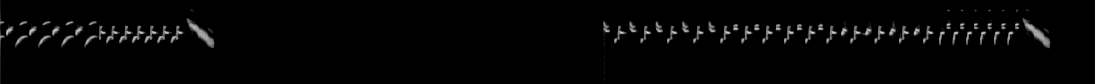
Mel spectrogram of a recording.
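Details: Goldfinch singing two bursts separated by a few seconds of silence. Each burst mixes rapid high twitters with quick even trills and ends in a sharp, downward-sliding note. The song is sweet and rhythmic, with a quiet background.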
